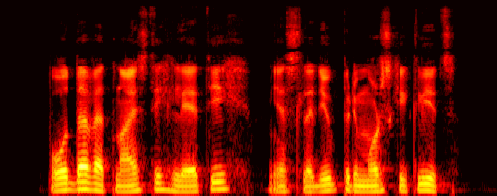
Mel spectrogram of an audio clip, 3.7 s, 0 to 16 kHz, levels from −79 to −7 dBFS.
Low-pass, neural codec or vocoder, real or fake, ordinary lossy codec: 14.4 kHz; none; real; AAC, 48 kbps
